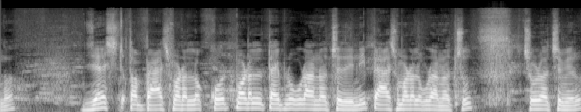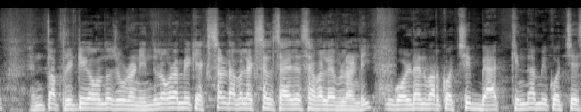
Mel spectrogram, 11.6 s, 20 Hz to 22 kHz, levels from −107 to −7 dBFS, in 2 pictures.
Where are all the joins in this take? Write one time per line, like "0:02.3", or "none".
0:01.2
0:09.7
